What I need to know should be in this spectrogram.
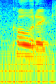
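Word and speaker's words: Kotick: for the longest time he actually pronounces his name coding codec yeah i thought it was chaotic it's codec like a co-op dick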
